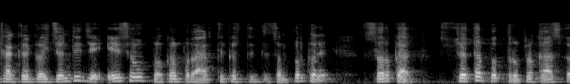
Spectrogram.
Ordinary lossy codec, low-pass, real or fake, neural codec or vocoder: none; 7.2 kHz; fake; codec, 44.1 kHz, 2.6 kbps, SNAC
